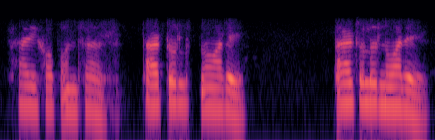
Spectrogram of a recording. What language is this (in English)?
Assamese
